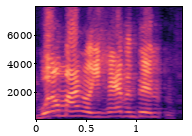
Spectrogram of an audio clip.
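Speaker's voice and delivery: high, loud complaining voice; Angela. Acted. Angela on the phone to Michael, complaining. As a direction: raise pitch and volume in an acted nag.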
